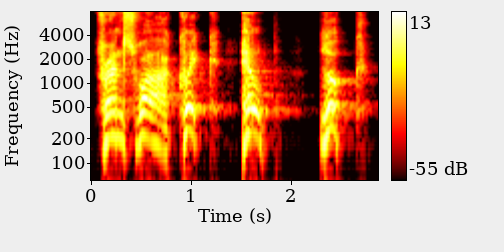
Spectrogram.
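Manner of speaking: high, urgent yell for his brother; roared call. A narrator's reading. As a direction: call Francois in raw panic. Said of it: "threw himself out of bed and roared".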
